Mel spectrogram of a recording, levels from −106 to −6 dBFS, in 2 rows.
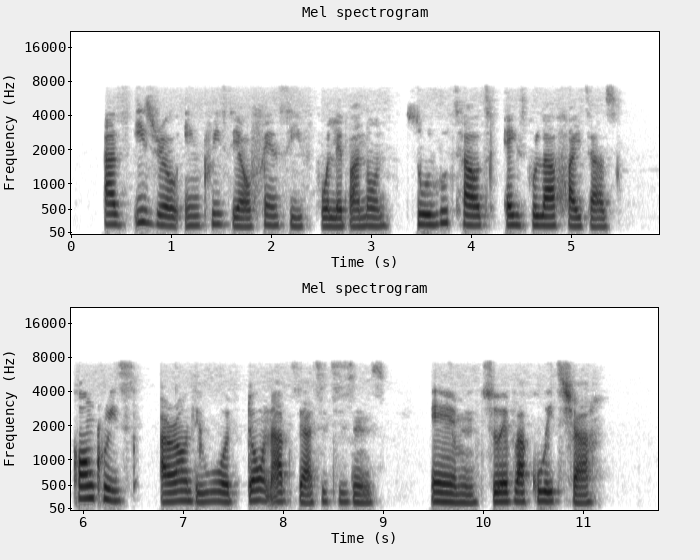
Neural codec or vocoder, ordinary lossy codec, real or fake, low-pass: none; none; real; 7.2 kHz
